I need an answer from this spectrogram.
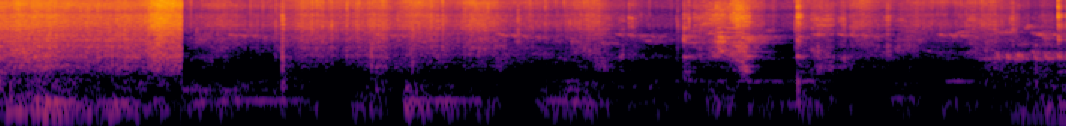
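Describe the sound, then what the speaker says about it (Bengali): Cabbage curry being stirred in a pan after rice flour water is added, cooking on low heat with bangs and scrapes of a spoon over a soft steady sizzle. "এখন দুই মিনিটের জন্য আঁচ কম দিয়ে এভাবে নাড়তে হবে"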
